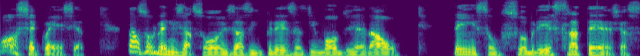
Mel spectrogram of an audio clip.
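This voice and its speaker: A man speaks at a fairly slow pace in a somewhat breathy voice. His pitch is medium, with ordinary variation. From Brazil, São Paulo city. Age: 60s. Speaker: management consultant and university professor. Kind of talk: interview.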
